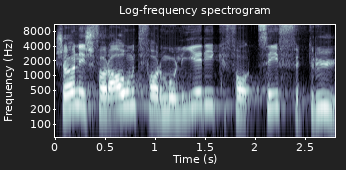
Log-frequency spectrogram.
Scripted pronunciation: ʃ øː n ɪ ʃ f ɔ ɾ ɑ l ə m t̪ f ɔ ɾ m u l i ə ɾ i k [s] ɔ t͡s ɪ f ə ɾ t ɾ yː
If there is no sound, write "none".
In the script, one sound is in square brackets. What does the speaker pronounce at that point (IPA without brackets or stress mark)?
f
